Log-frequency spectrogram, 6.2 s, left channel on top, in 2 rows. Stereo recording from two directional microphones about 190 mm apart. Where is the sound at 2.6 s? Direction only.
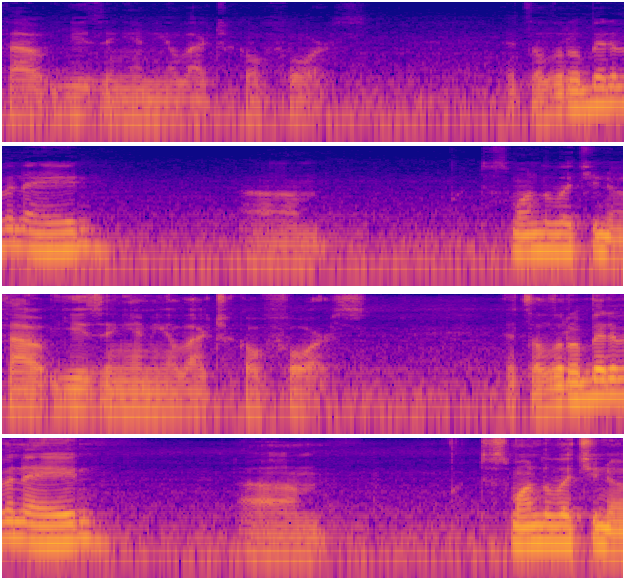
55° right (ahead or behind).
